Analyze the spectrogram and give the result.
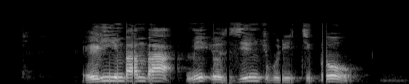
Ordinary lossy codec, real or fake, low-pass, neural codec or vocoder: MP3, 32 kbps; real; 7.2 kHz; none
